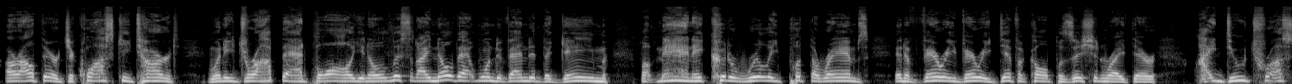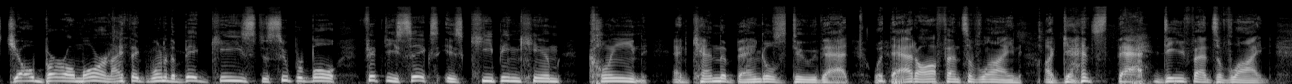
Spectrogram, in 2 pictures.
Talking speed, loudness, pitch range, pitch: 170 wpm, -19 LUFS, 130-160 Hz, 150 Hz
